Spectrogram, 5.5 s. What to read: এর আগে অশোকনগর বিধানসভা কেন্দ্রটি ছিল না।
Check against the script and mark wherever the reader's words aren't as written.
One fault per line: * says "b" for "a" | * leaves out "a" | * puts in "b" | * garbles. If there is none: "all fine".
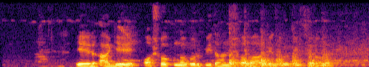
all fine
